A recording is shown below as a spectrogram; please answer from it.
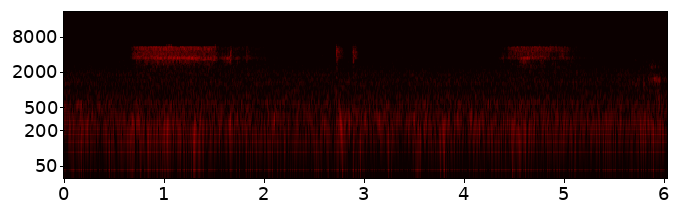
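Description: Near silence: room tone, with a few faint short hisses and two faint ticks close together a little before the middle.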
